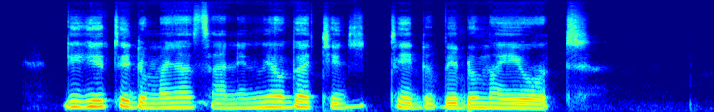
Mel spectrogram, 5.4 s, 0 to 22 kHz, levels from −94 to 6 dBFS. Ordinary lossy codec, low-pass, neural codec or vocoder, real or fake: none; none; codec, 44.1 kHz, 2.6 kbps, SNAC; fake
